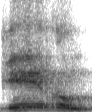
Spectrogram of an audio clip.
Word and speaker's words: Gerung: Bacanya orang Jawa katanya Bung Rocky bacanya Gerung, padahal yang benar tuh Gerung ya Bung Rocky ya.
